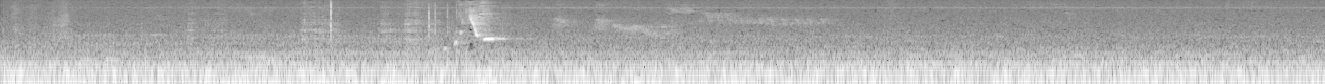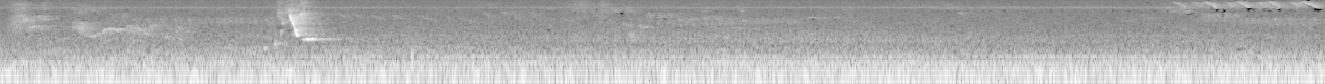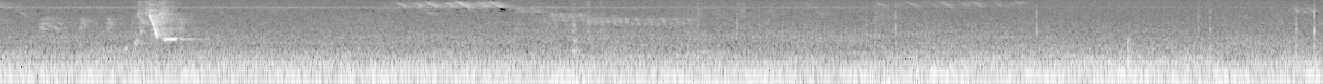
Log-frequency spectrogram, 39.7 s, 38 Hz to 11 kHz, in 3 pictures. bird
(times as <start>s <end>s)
1.5s 8.3s, 13.3s 21.9s, 24.8s 28.6s, 30.5s 36.8s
